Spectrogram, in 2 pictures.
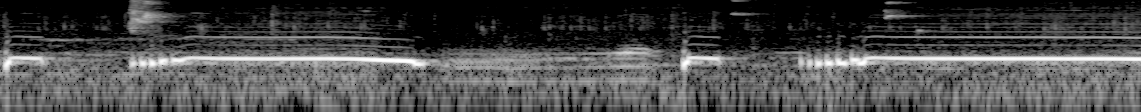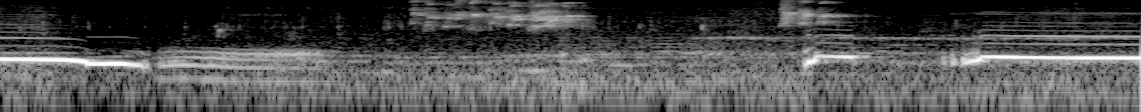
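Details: Cooing of a male Barbary dove, a sustained even-pitched tone about two seconds long that repeats after short pauses, with a few brief chopped notes and light scratchy noises between calls.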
